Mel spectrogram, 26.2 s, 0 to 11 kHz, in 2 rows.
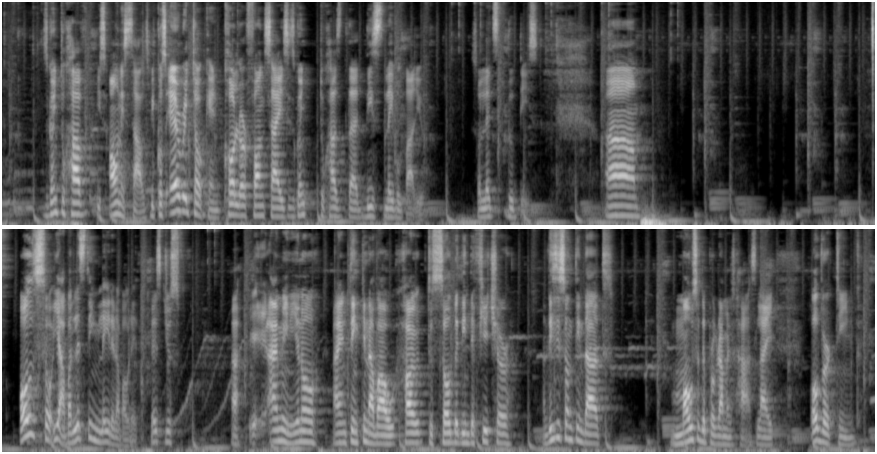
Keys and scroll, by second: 0.0-1.5 typing, 1.7 Return, 2.0 super+s.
